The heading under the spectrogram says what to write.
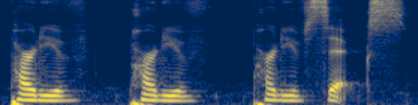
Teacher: she makes a really quick V sound along with the schwa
